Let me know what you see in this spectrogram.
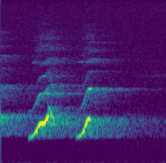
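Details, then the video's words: Jungle chimpanzee calling two short, upward-sweeping hoots less than half a second apart, each bending up into a steady tone, then a fading tail; no other sounds. "Monkey Ape Sound Effect Chimp Jungle"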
